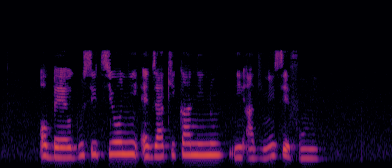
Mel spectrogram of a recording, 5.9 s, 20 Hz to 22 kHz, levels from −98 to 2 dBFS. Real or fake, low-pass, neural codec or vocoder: real; 7.2 kHz; none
